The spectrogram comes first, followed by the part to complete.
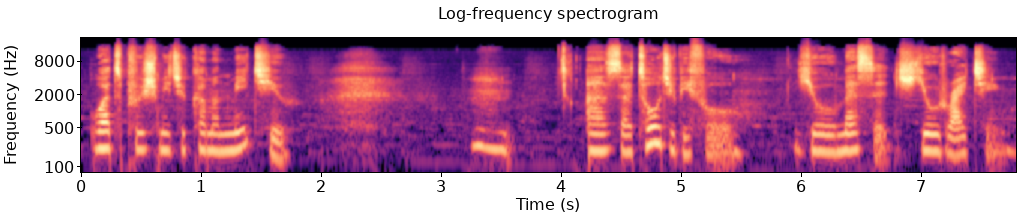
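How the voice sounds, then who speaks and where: Heavily acted, her fairly low voice creaky and slightly rough, a French-accented woman portrays an ancient vampire who is lonely and seductive in an intimate audio roleplay. Soft-spoken and deliberate, she sounds grave and tender, often near a whisper, and comes across as tender and moved.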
